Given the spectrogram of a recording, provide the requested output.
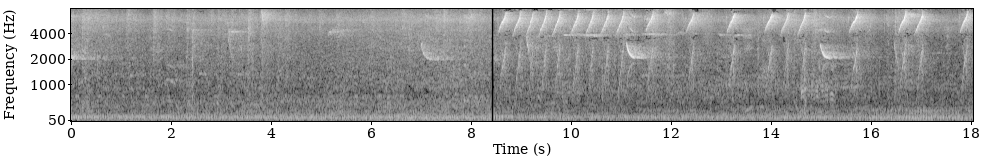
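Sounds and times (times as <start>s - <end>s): bird chirps: 5.0s - 6.0s, 6.7s - 18.0s.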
